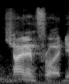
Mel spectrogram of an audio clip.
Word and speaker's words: Schadenfreude: Schadenfreude, yeah.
